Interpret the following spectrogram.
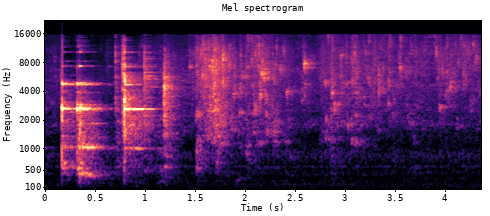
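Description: Dishes being washed by hand in a kitchen sink. Two sharp clinks of crockery, each ringing briefly, come near the start, followed by softer water sounds and small knocks as things are rinsed.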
